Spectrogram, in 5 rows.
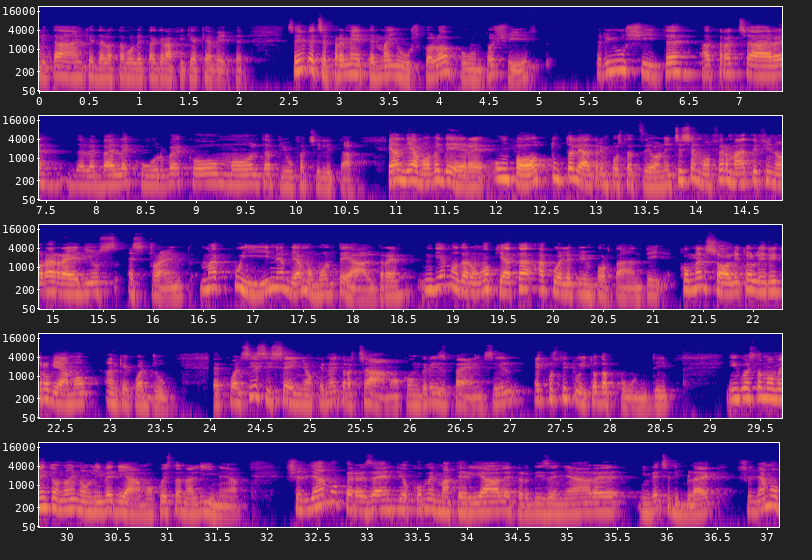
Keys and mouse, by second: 3.4 shift+click, 17.3 click, 18.4 click, 21.9 click, 25.1 click, 32.5 click, 35.9 click.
